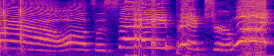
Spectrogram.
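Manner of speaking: very high, loud mock shouting; mock shock. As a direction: shriek in fake disbelief. Mock shock over the photo.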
